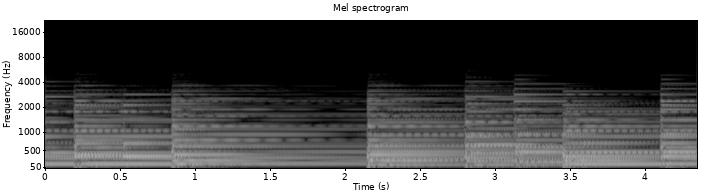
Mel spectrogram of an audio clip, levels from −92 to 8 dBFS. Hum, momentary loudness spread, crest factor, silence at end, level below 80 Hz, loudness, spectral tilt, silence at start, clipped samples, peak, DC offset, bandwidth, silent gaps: none; 9 LU; 14 dB; 0 s; -62 dBFS; -32 LUFS; -8 dB/octave; 0 s; under 0.1%; -18 dBFS; under 0.1%; 4.3 kHz; none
